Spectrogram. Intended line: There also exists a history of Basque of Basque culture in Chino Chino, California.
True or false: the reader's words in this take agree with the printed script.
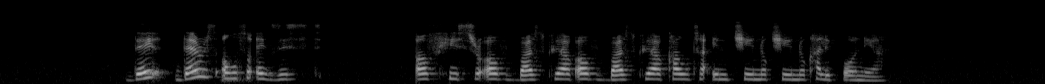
true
